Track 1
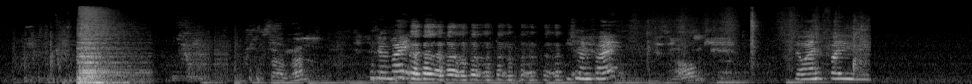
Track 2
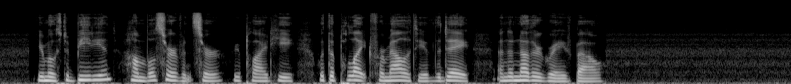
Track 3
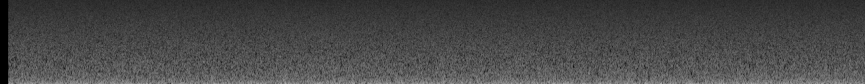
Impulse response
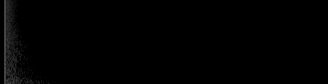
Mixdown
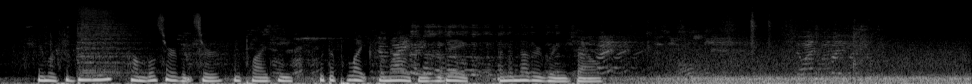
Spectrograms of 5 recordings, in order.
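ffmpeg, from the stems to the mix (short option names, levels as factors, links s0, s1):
-filter_complex "[0:a]alimiter=limit=0.119:level=0:latency=1:release=97,highpass=240,volume=0.237,asplit=2[s0][s1];[s1]volume=0.398[s2];[1:a]equalizer=f=380:w=1.5:g=-9.5,volume=1.26,asplit=2[s3][s4];[2:a]highshelf=f=5700:g=-12,adelay=2150,volume=1.12[s5];[s4]apad=whole_len=476396[s6];[s5][s6]sidechaincompress=threshold=0.0224:ratio=8:attack=16:release=821[s7];[s3][s7]amix=inputs=2:normalize=0,firequalizer=gain_entry='entry(110,0);entry(280,9);entry(400,-8);entry(610,-16);entry(1100,-15);entry(4500,-27)':delay=0.05:min_phase=1,acompressor=threshold=0.0891:ratio=4,volume=1[s8];[s2]aecho=0:1:170|340|510|680|850:1|0.34|0.116|0.0393|0.0134[s9];[s0][s8][s9]amix=inputs=3:normalize=0"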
